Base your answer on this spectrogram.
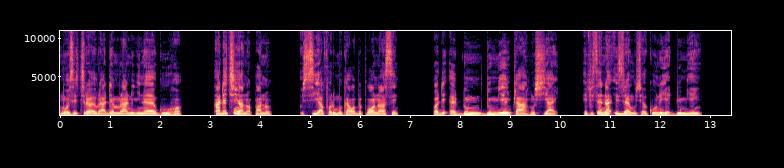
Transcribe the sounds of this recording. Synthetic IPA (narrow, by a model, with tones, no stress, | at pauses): mo˦s̬e˨t͡ɕʰɪ˨ɾɛ˦wæ˨wu˨ɾa˨dɪ˦m̩˦m˨ɾa˦nʊ̃˦ɲĩ˨nãː˦ɡuː˦˨ɦɔ˦ | a˨dɪ˦t͡ɕʰɪ̃˦a˨nɔ̰̃˨pʰa˦nʊ̃˦ | o˨si˦a˨fɔ˨ɾi˦mũ˨kʰa˦˨ɔ˨bɪ˦pʰɔ˦nʊ̃˦a˦sɪ˦ | ɔ˨dɪ˨ʔæ˨dũ˦mdũ˦mːĩ˨ẽ˦n˦t͡ɕᶣa˦˨ɦʊ̃˦ɕi˨a˨ɪ˨ | e˨fi˨sɛ˦nã˦ʔi˦s̬ɾa˦˨e˨lmũ˨sæ˨kʰu˦nʊ̃˦jɛ˨dũ˦mmĩ˨ẽ˦n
